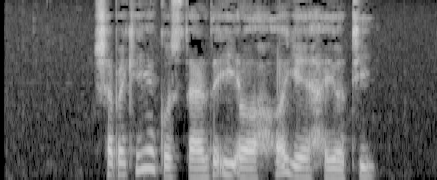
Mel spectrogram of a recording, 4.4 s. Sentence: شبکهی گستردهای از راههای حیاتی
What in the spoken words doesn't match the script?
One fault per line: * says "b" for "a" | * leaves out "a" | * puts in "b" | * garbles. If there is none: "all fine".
* leaves out "از"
